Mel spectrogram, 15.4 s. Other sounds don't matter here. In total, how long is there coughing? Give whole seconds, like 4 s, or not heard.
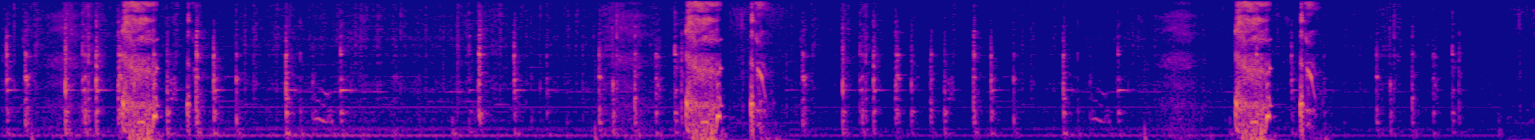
5 s.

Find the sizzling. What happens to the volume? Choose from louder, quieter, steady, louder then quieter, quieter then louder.
quieter.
